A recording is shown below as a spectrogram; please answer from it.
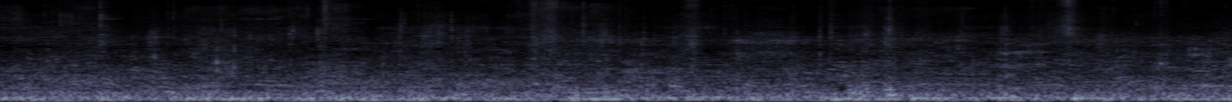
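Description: Open-air flea market ambience: faint talk and chatter of shoppers around the stalls over a low, steady rumble.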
